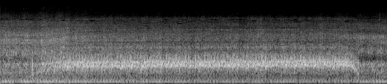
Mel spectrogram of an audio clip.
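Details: Triumph 765 engine at idle, customer complaint of an abnormal noise, heard through a modified stethoscope probe. A light, fast tick at three or four a second rides over the hum, mixed with exhaust sound. A timing chain, tensioner or guide rattle is suspected, not confirmed.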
